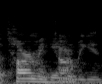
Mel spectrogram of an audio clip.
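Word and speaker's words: ptarmigan: I'm going to go tarmagan. I'm gonna say the P is silent.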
